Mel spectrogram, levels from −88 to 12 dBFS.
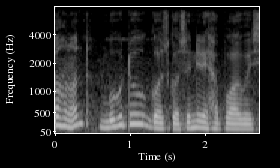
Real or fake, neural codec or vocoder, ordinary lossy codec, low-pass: real; none; none; 7.2 kHz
